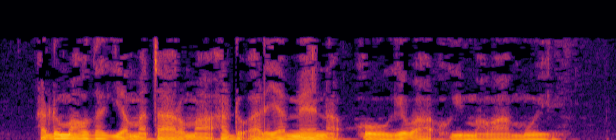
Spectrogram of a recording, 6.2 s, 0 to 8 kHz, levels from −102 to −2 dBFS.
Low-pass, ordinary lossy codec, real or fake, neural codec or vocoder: 7.2 kHz; MP3, 24 kbps; real; none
